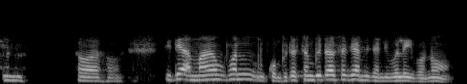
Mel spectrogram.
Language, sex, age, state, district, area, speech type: Assamese, female, 45-60, Assam, Dhemaji, rural, conversation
